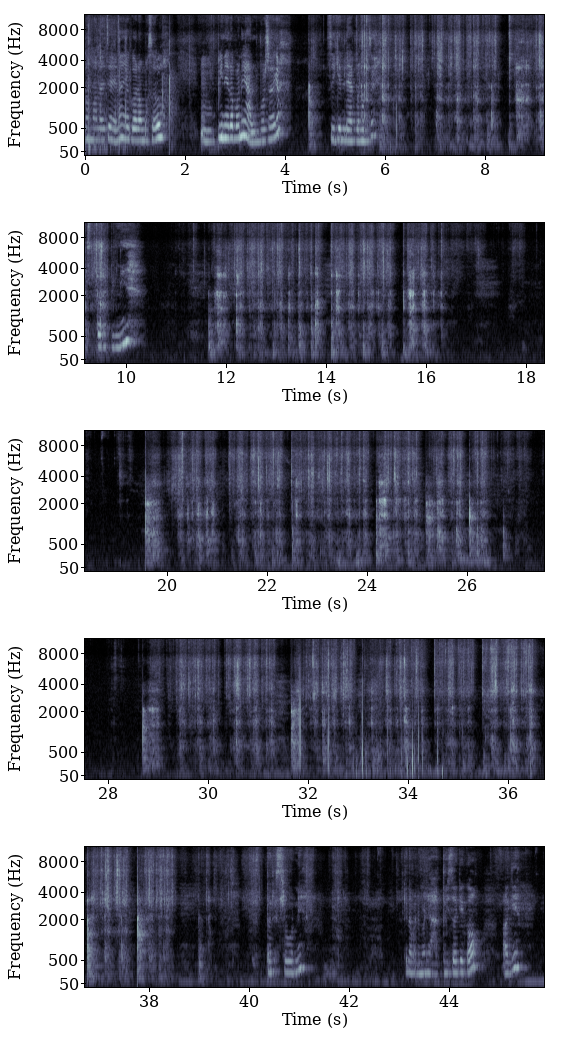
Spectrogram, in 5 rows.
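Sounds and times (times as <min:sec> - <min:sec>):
stone grinding on stone slab: 0:05.4 - 0:09.7, 0:11.6 - 0:16.4, 0:19.6 - 0:27.2, 0:28.7 - 0:42.4.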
